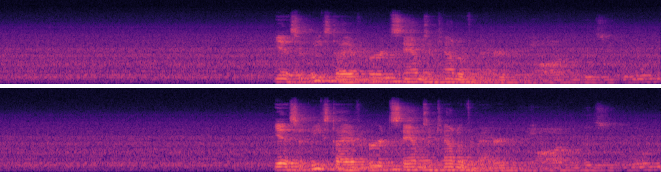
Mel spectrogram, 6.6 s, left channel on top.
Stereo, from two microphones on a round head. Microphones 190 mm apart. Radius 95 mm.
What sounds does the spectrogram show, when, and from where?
2.8 s a man speaking: 50° right (ahead or behind), 1.8 m
5.2 s a man speaking: 25° right (ahead or behind), 2.5 m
